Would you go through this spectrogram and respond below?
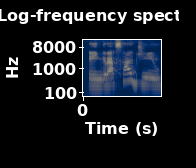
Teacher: ela tem a penúltima sílaba como sendo a sílaba tônica da palavra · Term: paroxítona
